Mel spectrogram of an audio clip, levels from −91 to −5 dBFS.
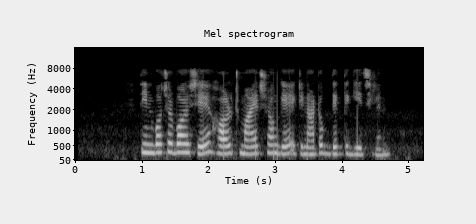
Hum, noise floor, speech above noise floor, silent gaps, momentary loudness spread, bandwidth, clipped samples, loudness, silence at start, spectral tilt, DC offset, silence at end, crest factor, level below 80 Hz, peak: none; -68 dBFS; 37 dB; none; 10 LU; 8.2 kHz; under 0.1%; -32 LUFS; 1 s; -3.5 dB/octave; under 0.1%; 0.5 s; 18 dB; -68 dBFS; -16 dBFS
